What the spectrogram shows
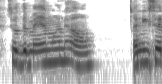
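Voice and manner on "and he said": ordinary delivery, nothing marked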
